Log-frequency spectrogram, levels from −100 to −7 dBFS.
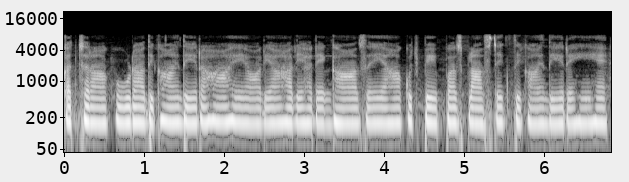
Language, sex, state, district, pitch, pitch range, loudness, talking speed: Hindi, female, Punjab, Kapurthala, 160 Hz, 155-165 Hz, -17 LUFS, 175 wpm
